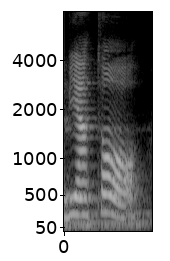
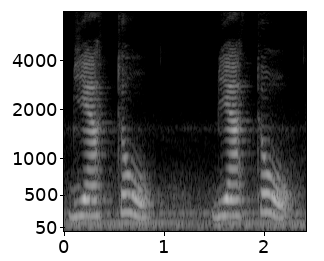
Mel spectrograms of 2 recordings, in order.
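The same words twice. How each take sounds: First: Bientôt ending in a wide "aw"; open O. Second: Bientôt ending in a tight "oh"; closed O. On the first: Teacher showing the wrong vowel, open O. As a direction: say "bientôt" with an "ah" plus lips at the end. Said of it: "that would be open". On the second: Teacher demonstrating closed O, rounded tight vowel. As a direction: say "bientôt" as if round a marble, lips more closed. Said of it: "a little more closed". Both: Shown as a demonstration.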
